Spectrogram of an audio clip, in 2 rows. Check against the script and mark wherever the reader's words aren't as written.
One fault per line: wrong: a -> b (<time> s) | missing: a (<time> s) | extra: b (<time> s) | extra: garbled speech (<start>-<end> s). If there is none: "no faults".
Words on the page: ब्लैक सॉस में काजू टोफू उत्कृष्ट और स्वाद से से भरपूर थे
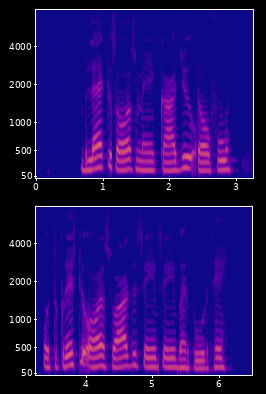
no faults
